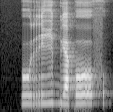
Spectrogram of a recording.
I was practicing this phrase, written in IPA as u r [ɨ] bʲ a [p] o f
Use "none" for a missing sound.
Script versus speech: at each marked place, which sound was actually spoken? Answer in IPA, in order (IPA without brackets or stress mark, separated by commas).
i, p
